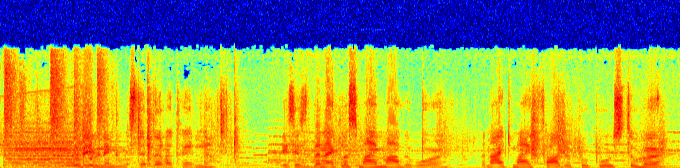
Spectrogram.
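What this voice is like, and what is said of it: Woman speaking with a foreign accent. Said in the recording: “Love the accent. Beautiful.”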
